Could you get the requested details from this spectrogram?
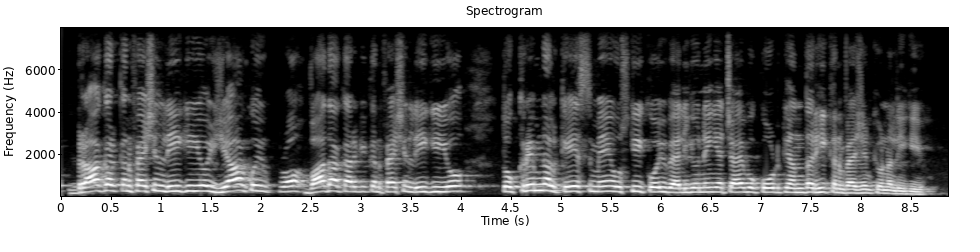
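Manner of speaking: ordinary delivery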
